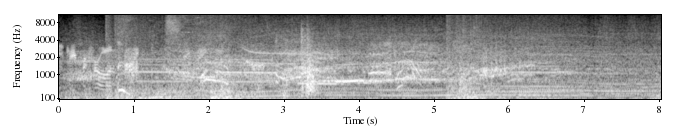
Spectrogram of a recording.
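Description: Tyres screech as a car swerves.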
